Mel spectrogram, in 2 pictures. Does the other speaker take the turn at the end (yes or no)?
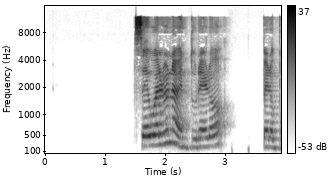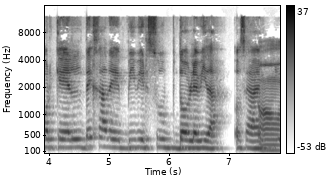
no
